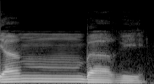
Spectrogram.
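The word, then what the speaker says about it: يَنْبَغِي: Basir yanbagi Yan yanbagi dibacanya Jadi yambaghi kenapa karena nun mati nun mati nun sukun ketemu ba satu kata satu kalimat bunyi n-nya berubah menjadi m ada bindang sedikit sedikit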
